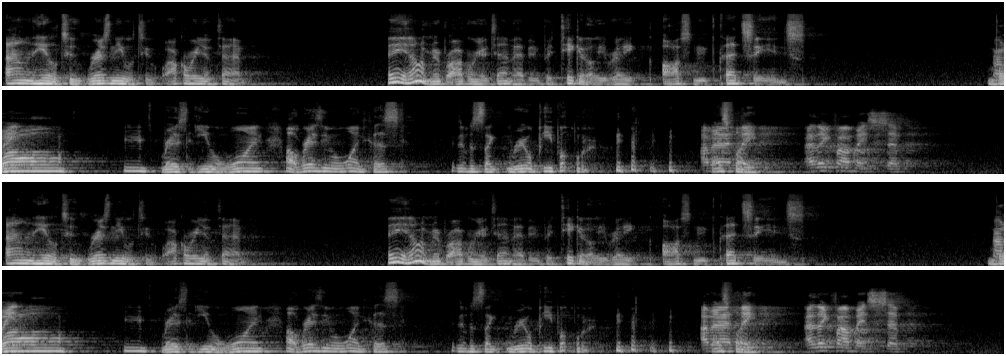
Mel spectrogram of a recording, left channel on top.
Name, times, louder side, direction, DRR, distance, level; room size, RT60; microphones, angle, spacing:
voice 1, 0.0-2.4 3.9-6.3 6.6-8.0 9.9-10.7 11.2-14.1 14.5-16.3 17.1-17.6, left 1 dB, 25° left, 11 dB, 0.8 m, -23 dB
voice 2, 9.9-10.3 17.0-17.5 18.0-19.0, right 3 dB, 30° right, 5 dB, 2.3 m, -26 dB
29.5 x 21.0 x 7.0 m, 1.4 s
head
